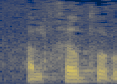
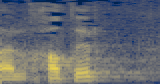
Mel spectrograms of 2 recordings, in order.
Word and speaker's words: Al-Khidr: Ja, Al-Khidr oder Al-Khatir. Zwei Aussprachen.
